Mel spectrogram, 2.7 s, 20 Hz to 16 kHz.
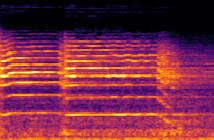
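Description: A distorted electric guitar sustains a note bent up on the 15th fret of the B string, with a second pick attack partway through, then releases and falls back down, playing alone with no talk.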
